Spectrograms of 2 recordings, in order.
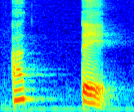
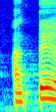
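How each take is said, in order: First: The t sound is held long before release. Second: The t sound is short with no hold. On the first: The speaker calls it right. "발음할 때도 꾹 눌러주셔야 되겠죠?" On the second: The speaker calls it wrong. "아떼 아닙니다"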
